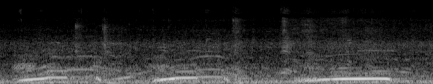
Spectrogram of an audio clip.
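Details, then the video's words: Cattle being unloaded from a truck give three drawn-out moos, each rising then holding steady, the last the longest, spaced about one and a half seconds apart, with a faint engine rumble underneath. "KUMPULAN SAPI LUCU UNIK TURUN DARI TRUK"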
